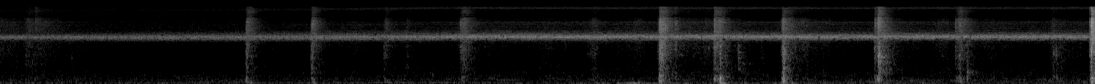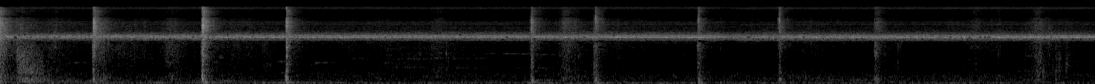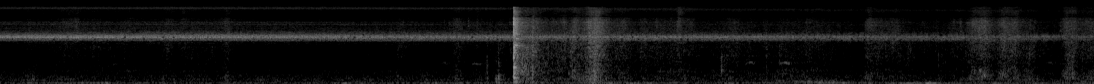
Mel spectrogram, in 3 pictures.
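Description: A steady, high insect drone. Sharp, irregular knocks sound over it, the loudest about eleven seconds in and again near the end.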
